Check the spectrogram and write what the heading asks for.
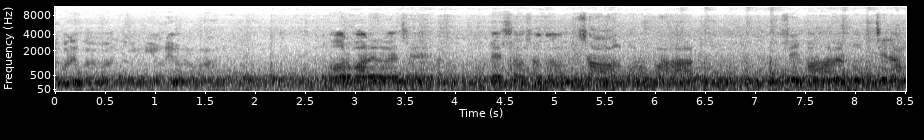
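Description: Kalka–Shimla narrow-gauge toy train running, a steady rumble and rattle heard from beside an open coach window, with people's voices talking over it now and then.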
